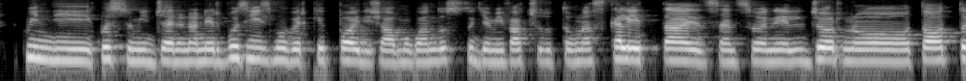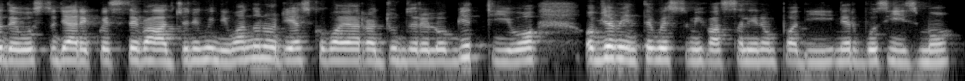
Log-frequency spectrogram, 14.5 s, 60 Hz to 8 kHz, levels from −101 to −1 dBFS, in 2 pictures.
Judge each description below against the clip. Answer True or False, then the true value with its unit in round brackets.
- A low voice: False (205 Hz)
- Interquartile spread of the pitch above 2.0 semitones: False (1.7 semitones)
